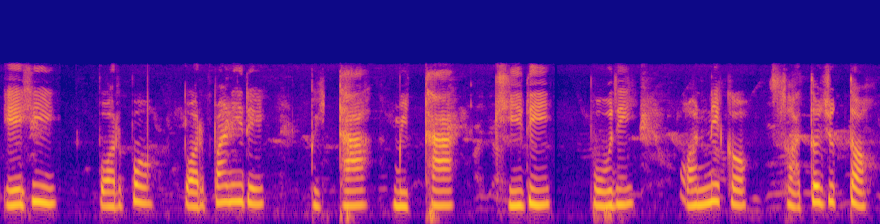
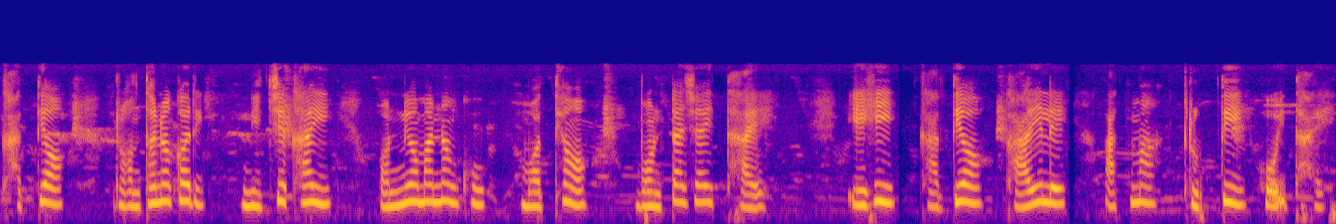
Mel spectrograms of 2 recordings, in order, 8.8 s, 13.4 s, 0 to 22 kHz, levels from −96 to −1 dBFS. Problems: constant background noise, continuous background conversations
